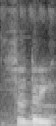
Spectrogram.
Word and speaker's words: soldering: muna natin ang ating sing iron sabi ni Google silent L sing iron at pag mainit na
